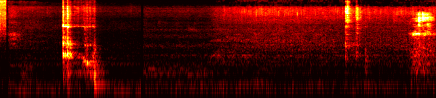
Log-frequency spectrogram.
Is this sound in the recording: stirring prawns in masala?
yes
